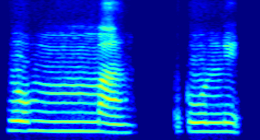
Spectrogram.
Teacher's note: Ditahan dengungnya tiga harakat di rongga hidung. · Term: gunah musyaddadah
